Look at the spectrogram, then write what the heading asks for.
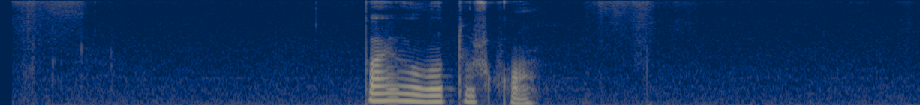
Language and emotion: Russian, neutral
